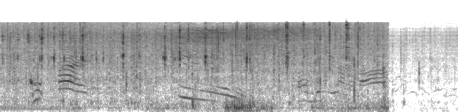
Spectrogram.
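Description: Horse hooves clop steadily on a dirt road.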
